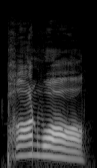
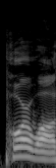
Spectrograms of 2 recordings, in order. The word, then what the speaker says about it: Porwall: Miles Pawnwall and Miles Porwall, excuse me, I mispronounced that.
